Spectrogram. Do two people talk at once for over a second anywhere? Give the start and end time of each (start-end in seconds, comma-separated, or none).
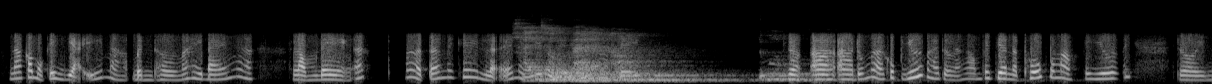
5.1-6.4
